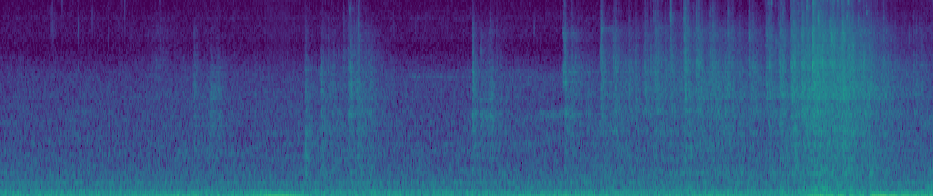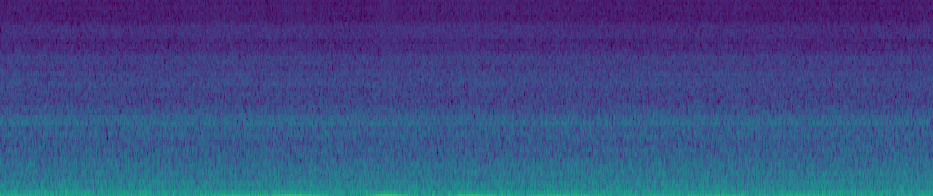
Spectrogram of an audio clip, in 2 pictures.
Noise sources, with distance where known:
background noise

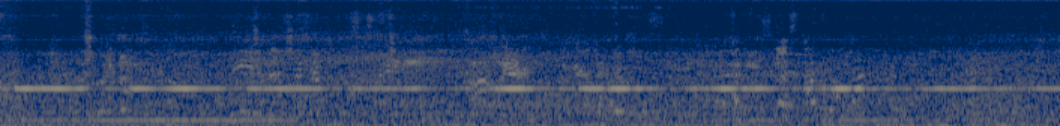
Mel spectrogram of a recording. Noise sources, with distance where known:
engine of unclear size; reverse beeper, near; person or small group talking, far

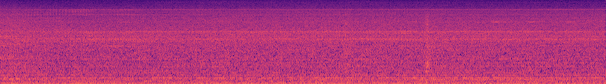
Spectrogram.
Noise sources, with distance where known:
large-sounding engine, near

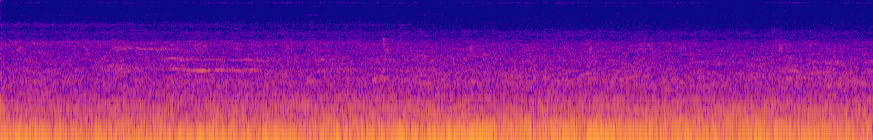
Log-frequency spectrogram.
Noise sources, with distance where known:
unidentified human voice, far

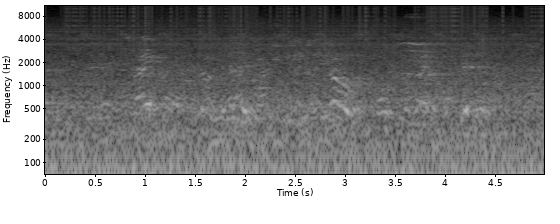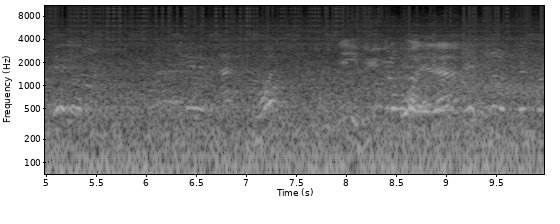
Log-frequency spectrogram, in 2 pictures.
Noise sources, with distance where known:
person or small group talking

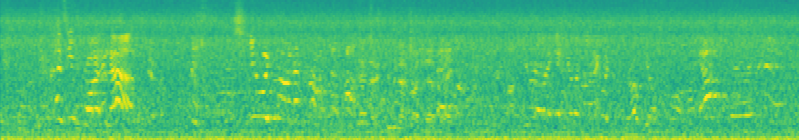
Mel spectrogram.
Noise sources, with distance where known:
person or small group talking

